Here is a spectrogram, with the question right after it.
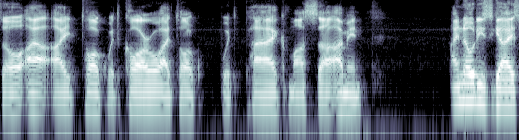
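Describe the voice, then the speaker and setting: Here a man speaks with a non-native accent. His pitch varies in an ordinary way. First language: not English. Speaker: retired esports pro and caster. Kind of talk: interview. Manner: hesitant, many fillers.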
